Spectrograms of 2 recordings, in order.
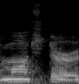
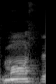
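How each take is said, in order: First: The word ends with an 'er' sound. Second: The word ends with an open 'ah' sound. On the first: The speaker calls it wrong. "not an E R" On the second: The speaker calls it right. "It's A"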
